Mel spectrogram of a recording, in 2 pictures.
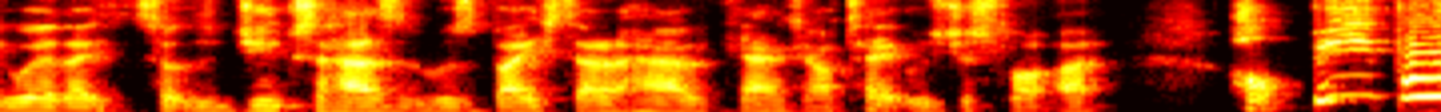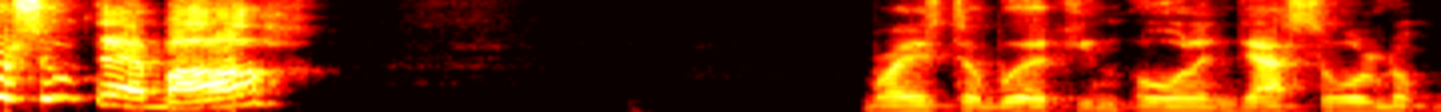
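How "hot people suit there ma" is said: much higher, louder hammed-up Texan holler; mock Texan yell. Telling viewers about Texas, a hammed-up Texan holler. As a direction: holler it like a Hazzard County good ol' boy. Evoking Dukes of Hazzard Texas.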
